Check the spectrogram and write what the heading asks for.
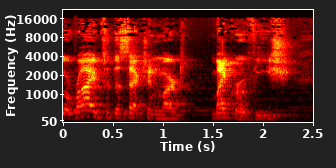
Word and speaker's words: microfiche: That's microfiche? That's how it's pronounced. – Yeah. – It sounds like you're saying it like microfish, but with like a European accent.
